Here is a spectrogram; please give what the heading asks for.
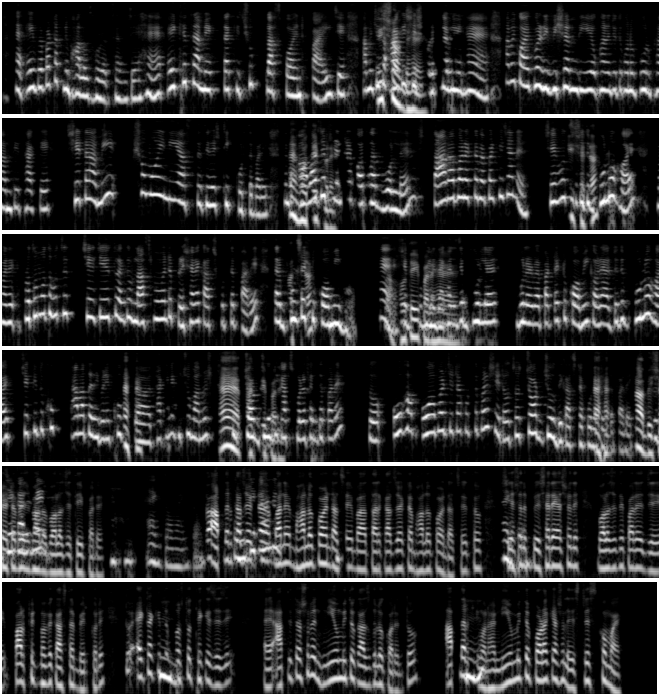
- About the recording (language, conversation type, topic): Bengali, podcast, ছাত্র হিসেবে তুমি কি পরীক্ষার আগে রাত জেগে পড়তে বেশি পছন্দ করো, নাকি নিয়মিত রুটিন মেনে পড়াশোনা করো?
- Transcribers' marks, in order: background speech; chuckle; chuckle; other background noise; unintelligible speech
